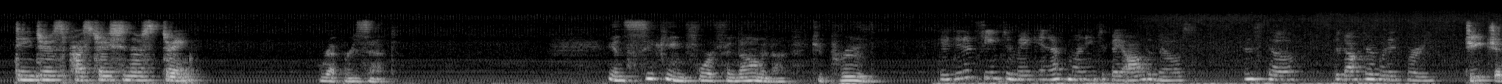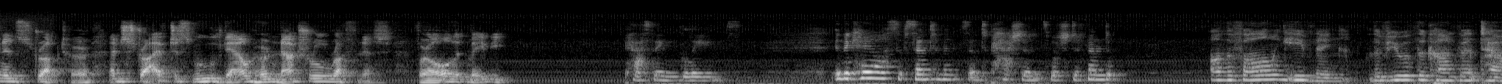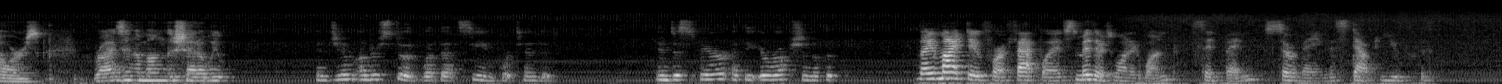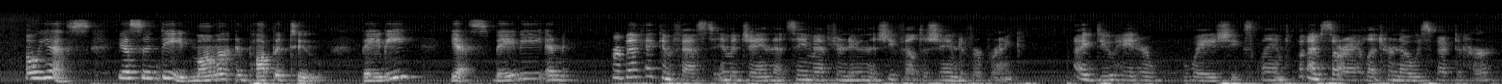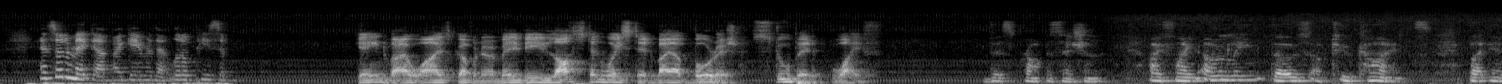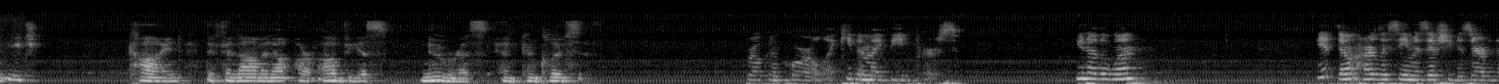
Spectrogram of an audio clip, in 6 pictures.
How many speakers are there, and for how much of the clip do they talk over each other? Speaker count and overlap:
10, no overlap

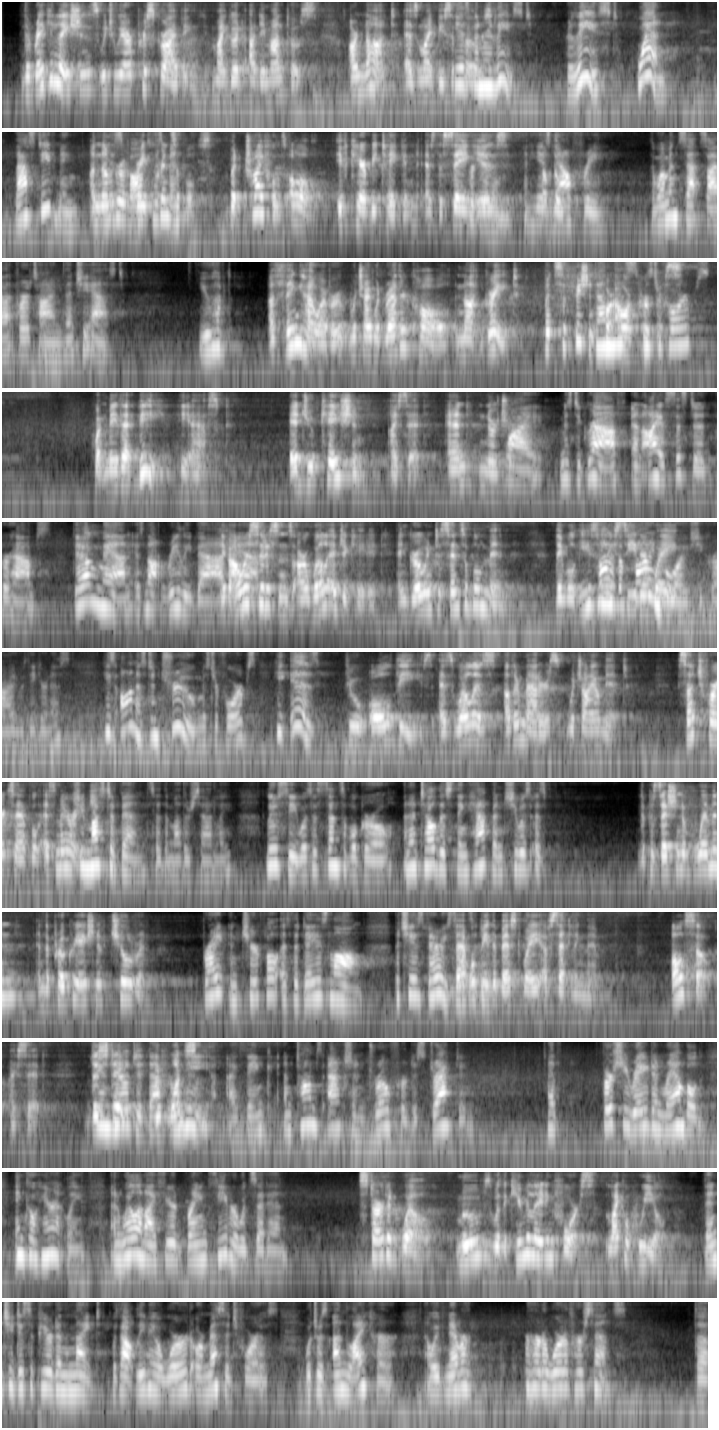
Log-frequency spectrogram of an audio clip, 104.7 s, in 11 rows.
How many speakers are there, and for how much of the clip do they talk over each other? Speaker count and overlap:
2, about 9%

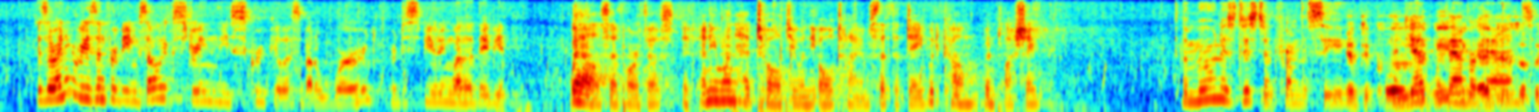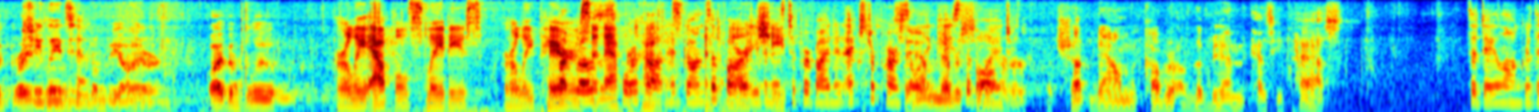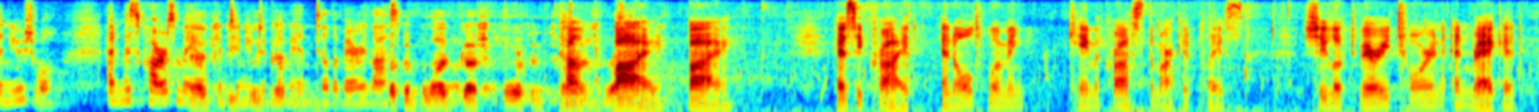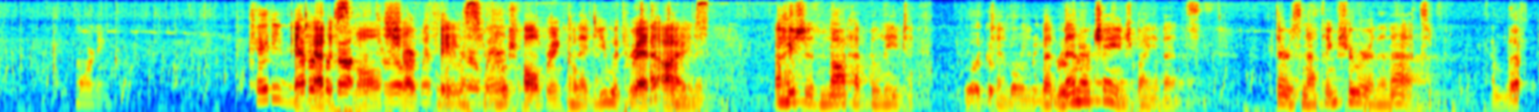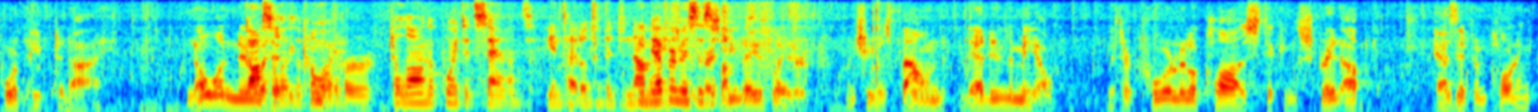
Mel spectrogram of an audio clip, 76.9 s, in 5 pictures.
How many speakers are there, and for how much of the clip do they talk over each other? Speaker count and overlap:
7, about 25%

